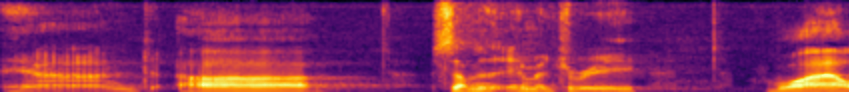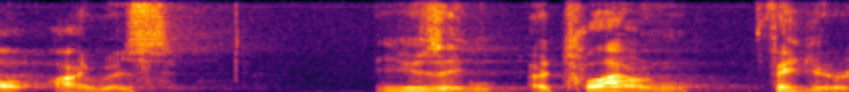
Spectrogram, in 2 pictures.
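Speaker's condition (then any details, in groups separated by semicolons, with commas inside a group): Tongue cancer; treated in the past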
